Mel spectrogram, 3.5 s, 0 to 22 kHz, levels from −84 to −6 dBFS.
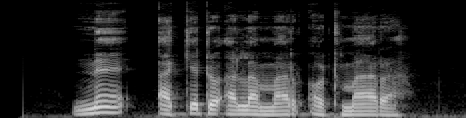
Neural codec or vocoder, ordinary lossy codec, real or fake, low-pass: none; none; real; none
